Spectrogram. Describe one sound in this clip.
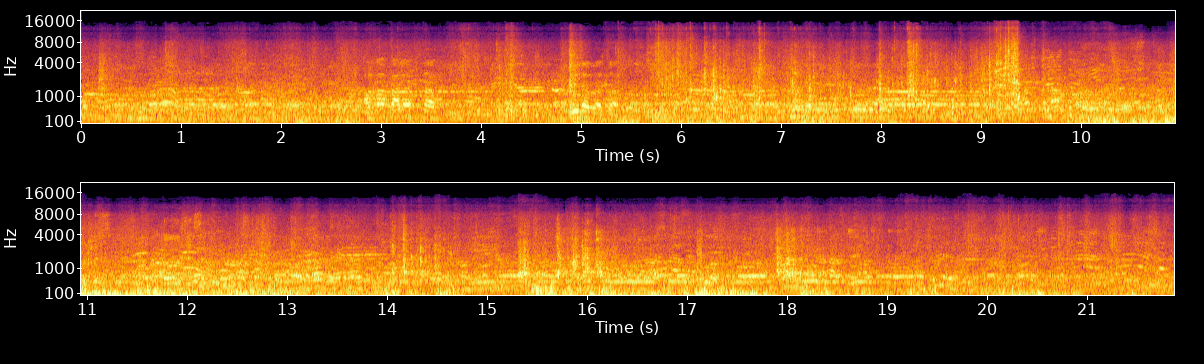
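A crowd of men murmurs and chants outdoors.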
